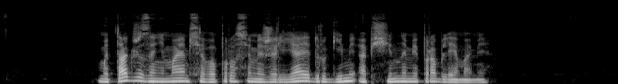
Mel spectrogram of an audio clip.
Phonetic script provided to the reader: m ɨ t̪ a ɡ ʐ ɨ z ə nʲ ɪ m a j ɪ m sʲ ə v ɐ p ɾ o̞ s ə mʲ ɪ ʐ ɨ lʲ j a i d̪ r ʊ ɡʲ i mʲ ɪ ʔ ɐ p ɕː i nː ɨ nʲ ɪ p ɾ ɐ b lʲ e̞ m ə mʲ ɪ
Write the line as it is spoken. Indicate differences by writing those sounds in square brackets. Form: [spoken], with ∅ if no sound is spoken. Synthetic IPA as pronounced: m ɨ t̪ a ɡ ʐ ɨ z ə nʲ ɪ m a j ɪ m sʲ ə v ɐ p ɾ o̞ s ə mʲ ɪ ʐ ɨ lʲ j a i d̪ [ɾ] ʊ ɡʲ i mʲ ɪ ʔ ɐ p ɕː i nː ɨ [mʲ] ɪ p ɾ ɐ b lʲ e̞ m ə mʲ ɪ

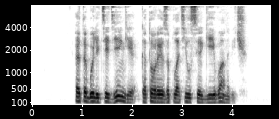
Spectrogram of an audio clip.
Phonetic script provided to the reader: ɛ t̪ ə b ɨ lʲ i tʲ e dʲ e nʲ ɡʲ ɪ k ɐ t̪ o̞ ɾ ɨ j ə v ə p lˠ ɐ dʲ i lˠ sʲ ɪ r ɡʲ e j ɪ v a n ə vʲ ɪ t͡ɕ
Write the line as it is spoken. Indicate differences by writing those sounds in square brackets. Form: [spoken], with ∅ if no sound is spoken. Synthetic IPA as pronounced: ɛ t̪ ə b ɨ lʲ [ɪ] tʲ e dʲ e nʲ ɡʲ ɪ k ɐ t̪ o̞ ɾ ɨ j ə [z] ə p lˠ ɐ [tʲ] i lˠ sʲ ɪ r ɡʲ e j ɪ v a n ə vʲ ɪ t͡ɕ

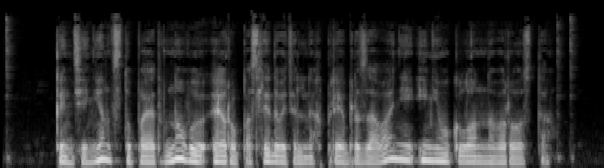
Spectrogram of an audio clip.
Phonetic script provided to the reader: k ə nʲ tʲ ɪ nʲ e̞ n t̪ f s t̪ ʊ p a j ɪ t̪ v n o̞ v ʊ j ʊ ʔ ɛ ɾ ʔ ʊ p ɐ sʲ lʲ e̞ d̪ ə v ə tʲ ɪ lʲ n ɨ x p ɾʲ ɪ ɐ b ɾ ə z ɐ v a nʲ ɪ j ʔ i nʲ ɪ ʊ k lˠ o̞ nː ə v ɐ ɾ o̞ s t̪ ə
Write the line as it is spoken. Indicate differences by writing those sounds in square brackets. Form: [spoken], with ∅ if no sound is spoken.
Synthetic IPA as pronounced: k ə nʲ tʲ ɪ nʲ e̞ n t̪ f s t̪ ʊ p a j ɪ t̪ v n o̞ v ʊ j ʊ ʔ ɛ ɾ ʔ ʊ p ɐ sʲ lʲ e̞ d̪ ə v ə tʲ ɪ lʲ n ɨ x p ɾʲ ɪ ɐ b ɾ ə z ɐ v a nʲ ɪ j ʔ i nʲ ɪ ʊ k lˠ o̞ nː ə v [ə] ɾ o̞ s t̪ ə

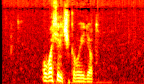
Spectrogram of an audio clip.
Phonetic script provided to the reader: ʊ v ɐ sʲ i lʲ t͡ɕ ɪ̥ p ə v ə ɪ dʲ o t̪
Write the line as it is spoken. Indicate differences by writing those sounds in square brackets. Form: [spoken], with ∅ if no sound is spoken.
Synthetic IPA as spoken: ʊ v ɐ sʲ i lʲ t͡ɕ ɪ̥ [k] ə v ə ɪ dʲ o t̪

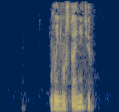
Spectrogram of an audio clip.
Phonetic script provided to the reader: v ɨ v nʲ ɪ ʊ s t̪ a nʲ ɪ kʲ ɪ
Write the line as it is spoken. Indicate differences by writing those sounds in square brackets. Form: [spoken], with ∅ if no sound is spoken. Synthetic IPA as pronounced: v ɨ [∅] nʲ ɪ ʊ s t̪ a nʲ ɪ [tʲ] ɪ

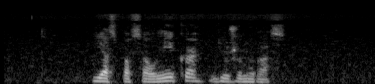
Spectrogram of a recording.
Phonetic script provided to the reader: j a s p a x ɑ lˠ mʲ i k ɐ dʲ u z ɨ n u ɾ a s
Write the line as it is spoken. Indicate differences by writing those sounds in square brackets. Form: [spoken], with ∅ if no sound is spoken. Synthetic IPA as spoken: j a s p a [s] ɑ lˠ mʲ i k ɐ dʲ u [ʐ] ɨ n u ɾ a s

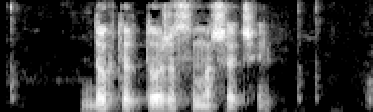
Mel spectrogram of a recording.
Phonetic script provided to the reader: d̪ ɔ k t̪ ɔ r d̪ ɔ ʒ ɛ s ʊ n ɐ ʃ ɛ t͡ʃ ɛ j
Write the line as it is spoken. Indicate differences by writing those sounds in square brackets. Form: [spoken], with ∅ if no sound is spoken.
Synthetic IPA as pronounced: d̪ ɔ k t̪ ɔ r [t̪] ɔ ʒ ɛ s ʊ [m] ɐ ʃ ɛ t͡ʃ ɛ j

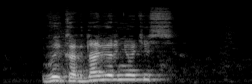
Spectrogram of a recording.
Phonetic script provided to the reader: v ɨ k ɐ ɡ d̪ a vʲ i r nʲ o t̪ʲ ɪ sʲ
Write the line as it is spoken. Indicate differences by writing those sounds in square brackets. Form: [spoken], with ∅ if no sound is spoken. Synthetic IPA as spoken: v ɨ k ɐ ɡ d̪ a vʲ [ɪ] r nʲ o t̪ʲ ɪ sʲ

